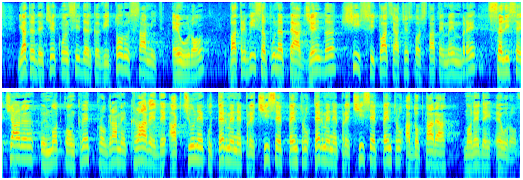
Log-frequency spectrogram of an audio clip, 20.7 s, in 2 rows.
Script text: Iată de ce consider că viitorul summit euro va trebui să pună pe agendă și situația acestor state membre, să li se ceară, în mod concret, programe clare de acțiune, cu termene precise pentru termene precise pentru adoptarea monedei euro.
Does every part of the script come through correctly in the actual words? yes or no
yes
